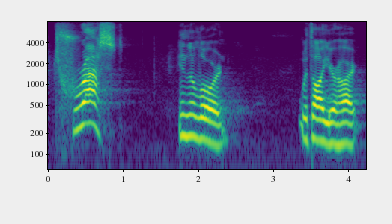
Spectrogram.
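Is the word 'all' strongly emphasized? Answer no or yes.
no. The word all gets no special emphasis.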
